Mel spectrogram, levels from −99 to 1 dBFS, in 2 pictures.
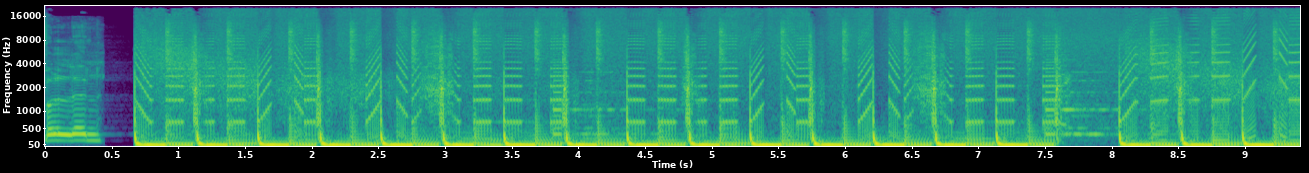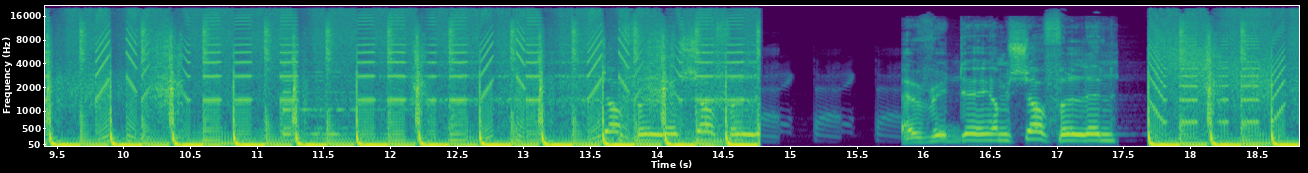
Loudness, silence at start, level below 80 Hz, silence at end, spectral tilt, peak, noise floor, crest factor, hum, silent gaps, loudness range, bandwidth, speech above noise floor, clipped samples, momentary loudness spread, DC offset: -13 LUFS; 0 s; -12 dBFS; 0 s; -4 dB/octave; 0 dBFS; -53 dBFS; 12 dB; none; none; 3 LU; over 20 kHz; 36 dB; under 0.1%; 4 LU; under 0.1%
